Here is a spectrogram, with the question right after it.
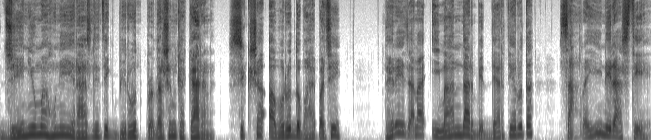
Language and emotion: Nepali, sad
